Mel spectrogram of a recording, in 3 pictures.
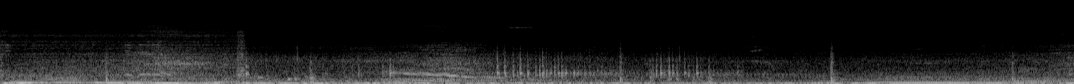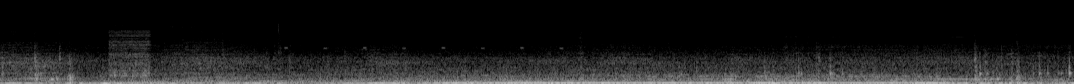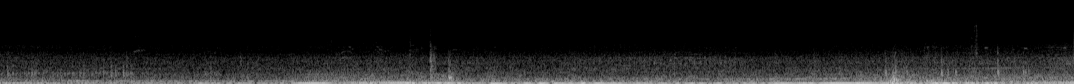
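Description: Car engine and road rumble heard from inside the cabin while driving in city traffic, a deep low rumble that swells and eases with speed. A steady pitched tone stops about two seconds in, and a short tonal sound comes about twelve seconds in.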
